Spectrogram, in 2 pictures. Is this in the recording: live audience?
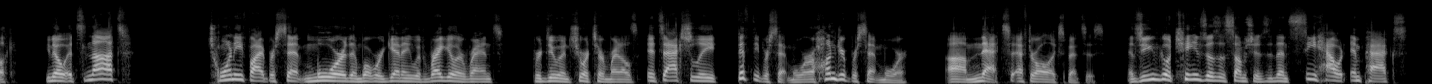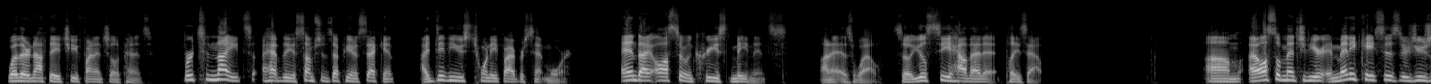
yes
